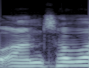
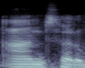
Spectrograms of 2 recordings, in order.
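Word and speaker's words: answer: एन एस डब्लू आर इसको आंस व नहीं बोलते हैं आंसर बोलते हैं है ना इसमें देखिए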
